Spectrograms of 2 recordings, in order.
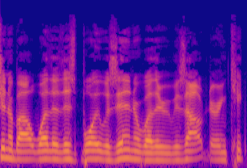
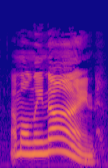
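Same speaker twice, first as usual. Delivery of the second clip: put-on higher, light kid voice; lightly voiced little boy; 8 semitones higher than usual. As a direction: say it like a hopeful nine-year-old. Kid's first take.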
